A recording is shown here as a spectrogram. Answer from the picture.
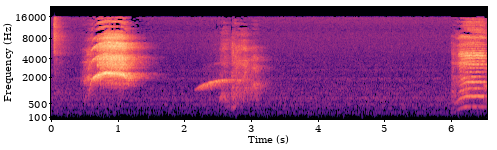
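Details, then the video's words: Pet Amazon parrot indoors whistling a tune, said to be "Old McDonald Had a Farm": a loud harsh whistled note, then a rising slurred whistle, a pause, and a final bright whistled phrase. "Amazon parrot sings "ohh McDonald s had farm ""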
